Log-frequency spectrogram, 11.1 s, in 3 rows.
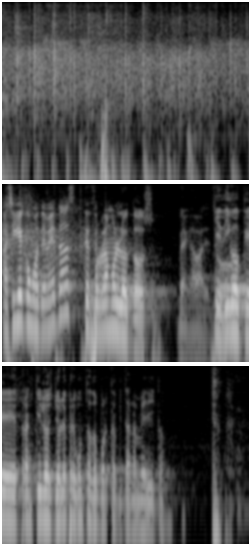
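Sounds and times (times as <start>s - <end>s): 
crowd applauding: 0.0s - 5.4s
speech: 3.7s - 10.1s.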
